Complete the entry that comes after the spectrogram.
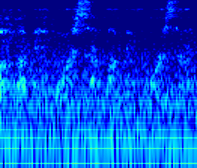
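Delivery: breathy whispered straining; mock strained whisper. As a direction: whisper it like forcing yourself. Acted straining under breath.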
